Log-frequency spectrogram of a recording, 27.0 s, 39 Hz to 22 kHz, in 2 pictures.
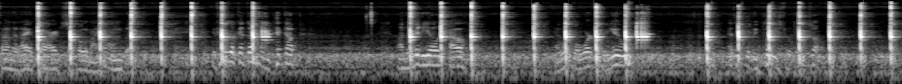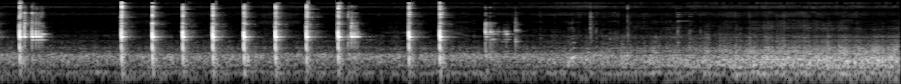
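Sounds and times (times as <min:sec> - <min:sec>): hammer striking metal on anvil: 0:00.6 - 0:04.2, 0:06.2 - 0:09.9, 0:10.6 - 0:14.4, 0:15.4 - 0:21.4.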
